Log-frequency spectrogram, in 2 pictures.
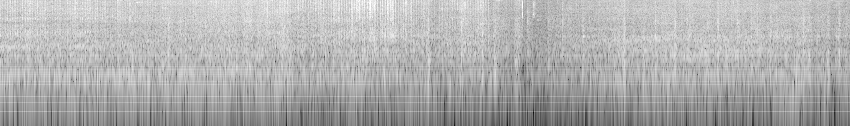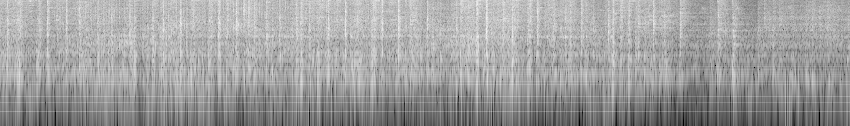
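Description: Diesel-hauled passenger train passing close by. For the first several seconds the locomotive's engine drone is heard, then the coaches' wheels click over the rail joints in a fast, continuous clickety-clack that eases off near the end.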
